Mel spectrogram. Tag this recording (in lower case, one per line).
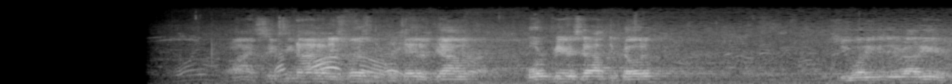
speech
